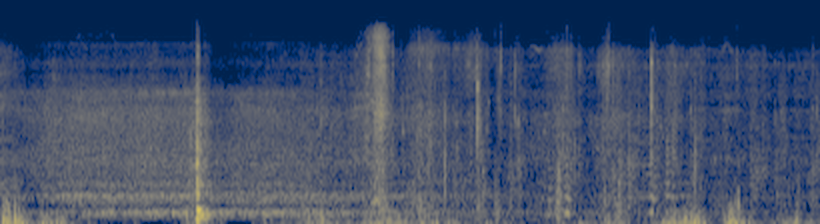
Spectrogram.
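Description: Busy buzzing of a drone-laying honeybee colony, fairly close, with a few soft knocks and footstep-like rustles mixed in.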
